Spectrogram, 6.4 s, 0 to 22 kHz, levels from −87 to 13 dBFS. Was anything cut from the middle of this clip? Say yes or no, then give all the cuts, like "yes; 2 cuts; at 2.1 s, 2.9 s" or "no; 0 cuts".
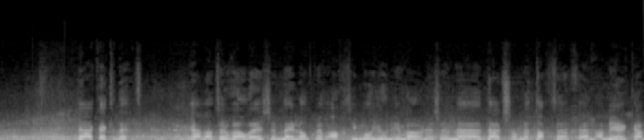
no; 0 cuts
